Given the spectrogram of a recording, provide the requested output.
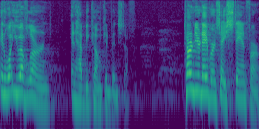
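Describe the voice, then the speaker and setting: In a very clean recording with a silent background, a man's raised, projected voice has a bright, sharp tone, an animated delivery and very wide pitch swings. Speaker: pastor. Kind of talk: sermon; rousing sermon storytelling, rallying congregation to call-and-response. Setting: church. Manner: animated, exhorting preacher prompting 'say amen' responses; conversational with frequent uh fillers.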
